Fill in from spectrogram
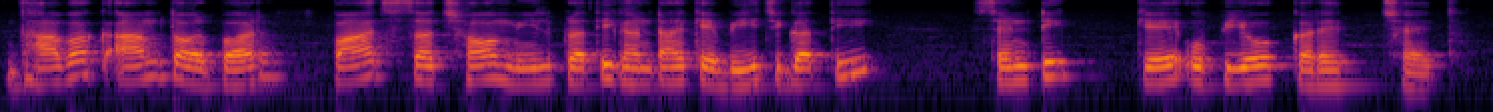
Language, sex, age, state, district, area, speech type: Maithili, male, 18-30, Bihar, Darbhanga, urban, read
